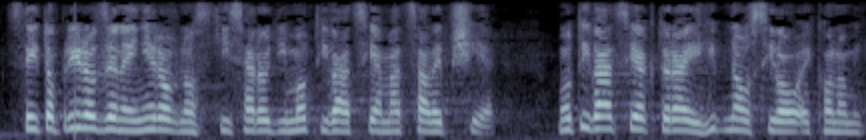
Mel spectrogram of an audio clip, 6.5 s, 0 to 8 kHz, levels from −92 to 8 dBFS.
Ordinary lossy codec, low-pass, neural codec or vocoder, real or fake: none; 7.2 kHz; none; real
